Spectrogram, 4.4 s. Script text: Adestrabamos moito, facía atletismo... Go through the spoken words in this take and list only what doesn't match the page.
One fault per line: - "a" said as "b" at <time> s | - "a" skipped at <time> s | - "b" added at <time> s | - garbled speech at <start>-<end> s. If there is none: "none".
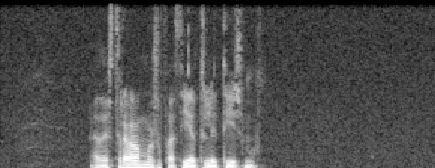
- "moito" skipped at 1.6 s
